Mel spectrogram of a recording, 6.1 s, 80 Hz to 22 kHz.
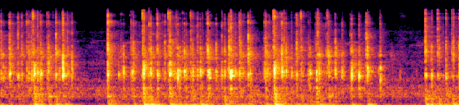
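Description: Both hands type rapidly with the fingertips on a white compact mechanical computer keyboard with plastic keycaps and RGB backlight, set on a desk with a padded wrist rest. The result is a quick stream of sharp, short, bright plastic clacks with a midrange click tone, broken by two brief pauses near 1 second and 5 seconds.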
